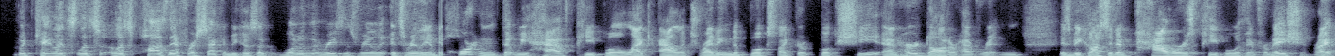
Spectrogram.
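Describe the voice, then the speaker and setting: Fairly high in pitch and somewhat breathy, a man speaks at a fairly quick pace. His intonation is lively, and he takes hardly any pauses. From New York. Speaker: podcast host. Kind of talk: interview.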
